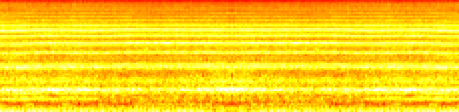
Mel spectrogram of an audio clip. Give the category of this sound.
Sound effects > Electronic / Design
